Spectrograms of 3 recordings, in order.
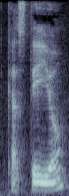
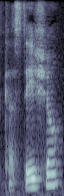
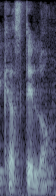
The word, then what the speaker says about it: castillo: is a castle now the Double L in Spanish it sometimes pronounced as a y Castillo sometimes as a J castill in artina they pronounce it as castio but it's never a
